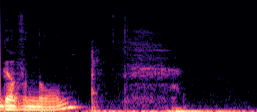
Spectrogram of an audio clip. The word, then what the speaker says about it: говно: So here, говно, written говно, pronounced говно.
